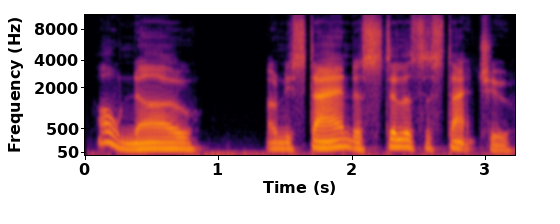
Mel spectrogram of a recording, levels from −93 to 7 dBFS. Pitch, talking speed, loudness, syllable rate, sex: 105 Hz, 150 wpm, -19 LUFS, 4.3 syllables/s, male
